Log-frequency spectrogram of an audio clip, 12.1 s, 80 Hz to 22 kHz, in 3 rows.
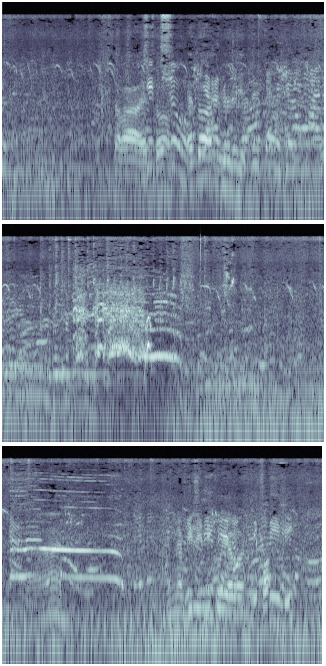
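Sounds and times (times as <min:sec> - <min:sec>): rooster crowing: 0:04.9 - 0:06.4, 0:08.1 - 0:09.7.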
